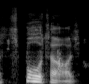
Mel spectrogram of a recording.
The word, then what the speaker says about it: Sportage: No, you say it incorrectly. It's actually a Kia Sportage.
